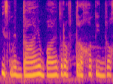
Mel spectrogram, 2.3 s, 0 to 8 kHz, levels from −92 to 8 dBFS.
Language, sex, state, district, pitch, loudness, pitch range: Hindi, female, Delhi, New Delhi, 235 Hz, -13 LUFS, 220-250 Hz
